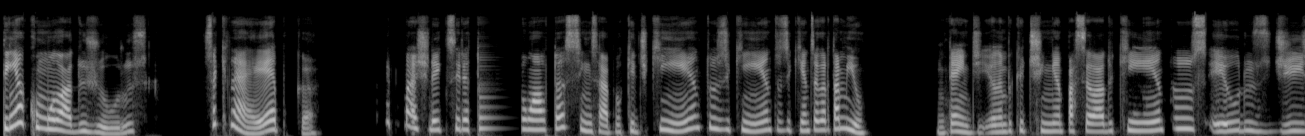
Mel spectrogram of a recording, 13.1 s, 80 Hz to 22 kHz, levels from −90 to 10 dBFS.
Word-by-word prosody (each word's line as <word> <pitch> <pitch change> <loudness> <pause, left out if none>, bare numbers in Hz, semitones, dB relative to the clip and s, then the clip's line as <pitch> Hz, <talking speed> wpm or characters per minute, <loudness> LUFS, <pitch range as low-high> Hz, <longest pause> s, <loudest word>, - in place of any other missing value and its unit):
tem 350 +7 +7
acumulado 280 - +3
juros, 190 +1 -4 0.6
só 425 - -1
que 410 - -7
na 290 - +5
época, 175 -3 +1 0.7
eu 485 - -9
imaginei 280 -8 +2
que - - -8
seria 285 -4 0
tão 310 0 -7 0.4
alto 275 +3 +3
assim, 310 -7 0
sabe, 195 -4 +1
porque 210 +3 -6
de 200 - -5
500 280 +4 -1
e - - -4
500 260 -1 -2
e 255 - -6
500 245 +1 -3
agora 265 0 +2
está 295 +1 +3
1000, 230 -12 +1 0.7
entende. 185 -1 0
Eu 200 - -1
lembro 215 +3 -3
que 255 - -7
eu - - -13
tinha 230 -2 0
parcelado 230 -1 +2
500 265 +5 0
euros 225 0 -2
de 230 +2 -2
245 Hz, 160 wpm, -23 LUFS, 220-280 Hz, 0.7 s, tem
